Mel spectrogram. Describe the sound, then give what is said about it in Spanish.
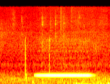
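A steady, loud telephone line tone hums for about a second after a couple of faint clicks, then cuts off as a caller's phone call drops, leaving quiet background noise with no talking. “¿Se cortó la llamada?”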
